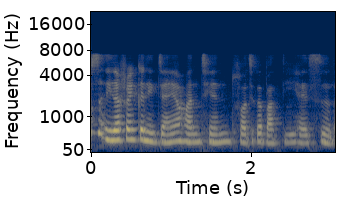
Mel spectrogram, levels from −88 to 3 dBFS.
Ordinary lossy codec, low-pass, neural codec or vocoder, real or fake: none; 7.2 kHz; codec, 16 kHz, about 1 kbps, DyCAST, with the encoder's durations; fake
